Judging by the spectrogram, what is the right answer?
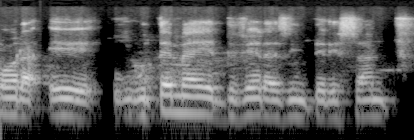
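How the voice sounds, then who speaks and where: A man speaks at a very slow pace. His voice sits fairly high. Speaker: audience member asking a question. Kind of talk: question at a public lecture. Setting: lecture hall with microphone. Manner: formal.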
